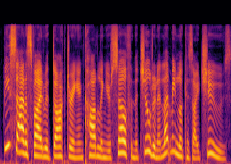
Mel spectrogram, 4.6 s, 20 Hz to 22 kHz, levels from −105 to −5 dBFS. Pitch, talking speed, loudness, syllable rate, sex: 235 Hz, 220 wpm, -19 LUFS, 5.7 syllables/s, female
